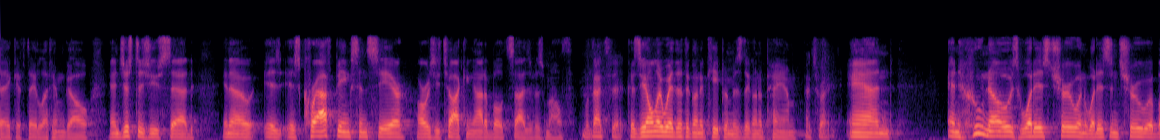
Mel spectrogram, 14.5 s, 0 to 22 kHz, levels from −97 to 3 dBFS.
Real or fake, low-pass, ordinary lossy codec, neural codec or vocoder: real; 7.2 kHz; Opus, 32 kbps; none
